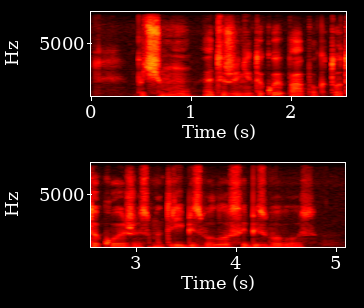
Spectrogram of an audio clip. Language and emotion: Russian, neutral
